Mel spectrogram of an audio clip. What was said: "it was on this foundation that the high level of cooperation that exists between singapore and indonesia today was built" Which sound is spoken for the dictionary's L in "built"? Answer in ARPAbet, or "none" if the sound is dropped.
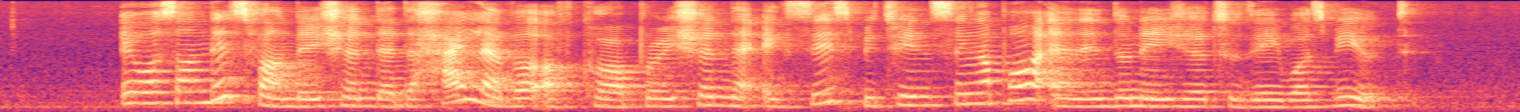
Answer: none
